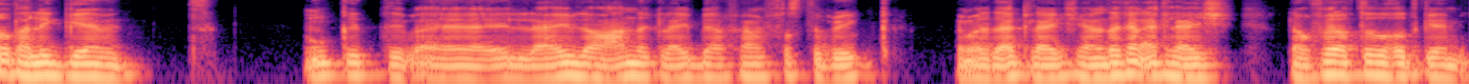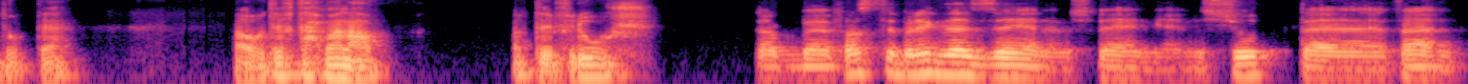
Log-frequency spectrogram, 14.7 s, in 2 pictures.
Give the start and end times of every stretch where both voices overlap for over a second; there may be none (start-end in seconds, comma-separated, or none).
none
